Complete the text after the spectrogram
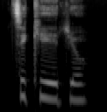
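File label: "tzichìrriu", lingua sarda, female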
